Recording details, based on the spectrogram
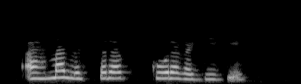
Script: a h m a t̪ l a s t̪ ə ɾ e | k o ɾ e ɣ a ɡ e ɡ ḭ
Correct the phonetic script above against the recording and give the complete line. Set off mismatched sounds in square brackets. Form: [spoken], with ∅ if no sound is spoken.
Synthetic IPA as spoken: a h m a [d̪] l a s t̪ ə ɾ [a] | k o ɾ [a] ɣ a ɡ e ɡ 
